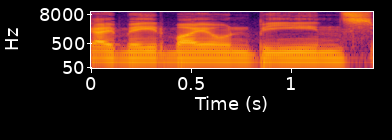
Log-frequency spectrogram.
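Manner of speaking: ordinary delivery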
